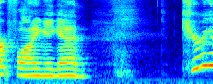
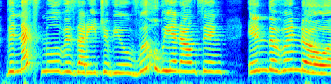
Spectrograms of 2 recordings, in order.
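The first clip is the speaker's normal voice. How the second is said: louder, higher witch leader announcing; lightly accented witch leader; cried out; 7 semitones higher, 6 dB louder than usual. A narrator's reading. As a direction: lay out the plan as the Grand High Witch. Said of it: "and cried out".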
